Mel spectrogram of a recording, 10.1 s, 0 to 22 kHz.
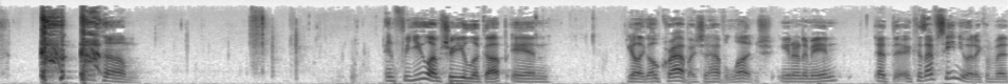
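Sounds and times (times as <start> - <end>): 
coughing trailing into a raspy throat sound: 0.0 - 1.4
speech: 1.0 - 1.5, 3.8 - 5.6, 6.3 - 10.0.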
